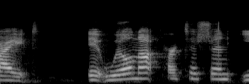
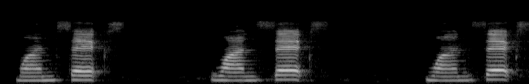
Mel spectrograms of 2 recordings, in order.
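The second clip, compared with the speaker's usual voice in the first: robotic voice, slower pace. Teacher leads the class counting unit fractions in robot voice. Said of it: "Remember our robot voice".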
